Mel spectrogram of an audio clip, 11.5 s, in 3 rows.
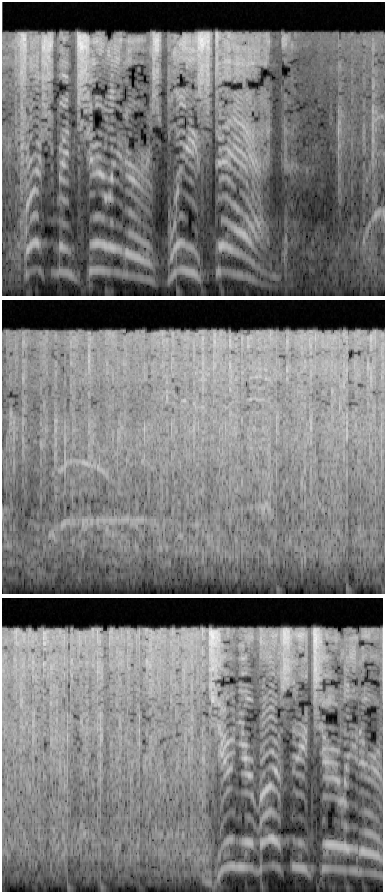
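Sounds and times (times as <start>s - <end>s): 
speech: 0.2s - 3.0s, 9.7s - 11.4s
applause for the cheerleaders: 3.3s - 10.0s.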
